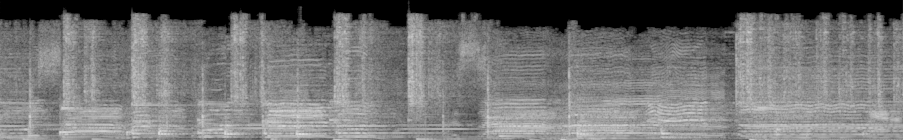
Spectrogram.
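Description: Sundanese gamelan music with female sinden voices singing into microphones over it, driven by kendang drum strokes, some of them low and sliding in pitch.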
